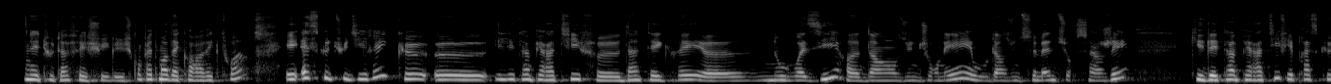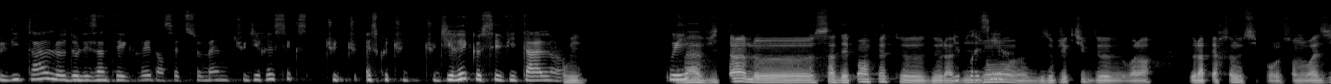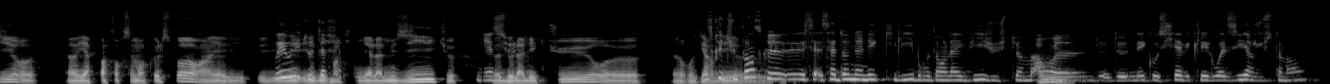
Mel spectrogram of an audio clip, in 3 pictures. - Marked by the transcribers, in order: other background noise; tapping
- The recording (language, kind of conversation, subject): French, podcast, Comment intègres-tu des loisirs dans une semaine surchargée ?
